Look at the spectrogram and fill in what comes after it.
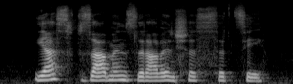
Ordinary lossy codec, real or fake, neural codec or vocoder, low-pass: none; fake; vocoder, 44.1 kHz, 128 mel bands every 512 samples, BigVGAN v2; none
